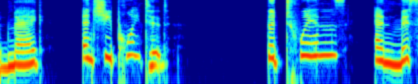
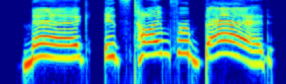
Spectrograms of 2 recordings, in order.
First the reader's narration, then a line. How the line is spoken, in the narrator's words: shouted Dennis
